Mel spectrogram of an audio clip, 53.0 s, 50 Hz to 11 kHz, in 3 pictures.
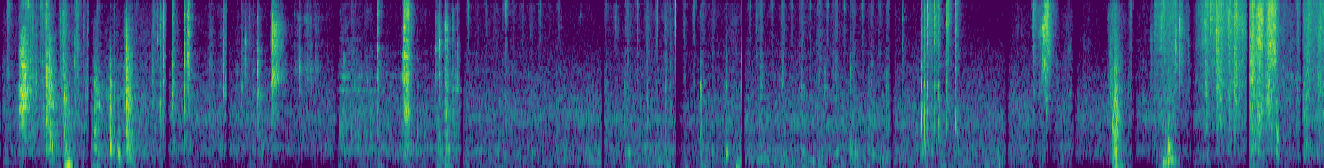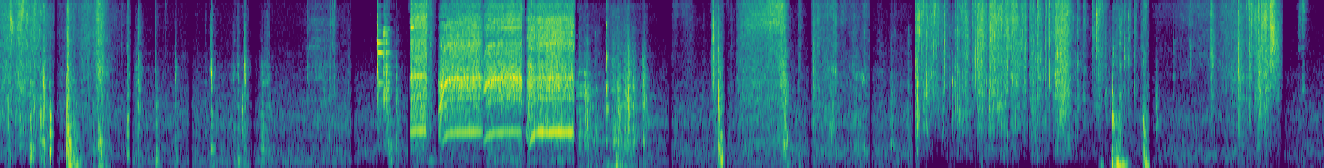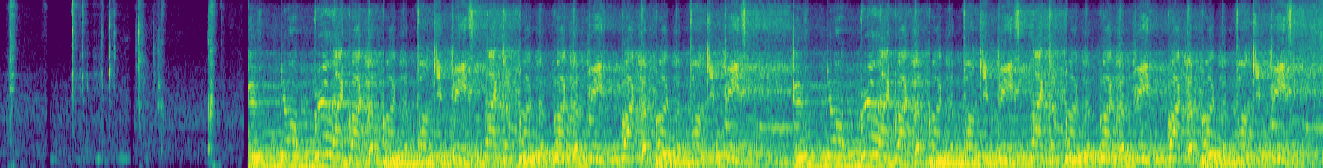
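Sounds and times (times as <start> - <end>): plastic clicks and rustles: 0.0 - 4.4.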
